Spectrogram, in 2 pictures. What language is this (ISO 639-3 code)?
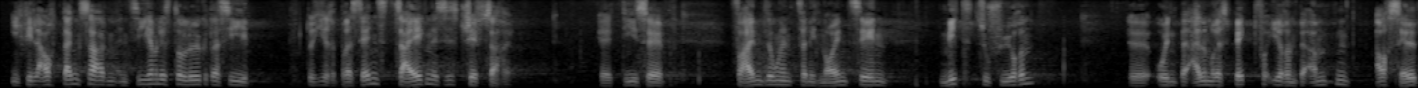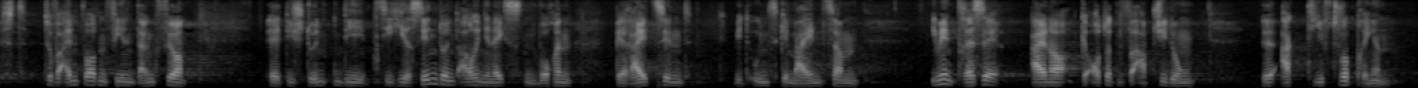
deu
